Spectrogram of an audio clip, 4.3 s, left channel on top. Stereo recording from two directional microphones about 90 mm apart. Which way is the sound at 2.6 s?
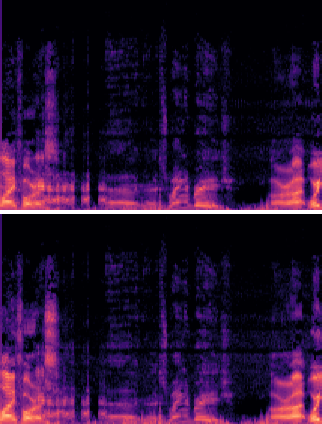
5° right (ahead or behind).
